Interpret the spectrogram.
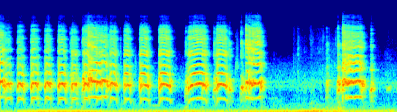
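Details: Homestead hens in a cozy coop cluck in a quick, evenly spaced series, then build into drawn-out, rough, rising-and-falling squawks before a brief quiet spell and one more loud call.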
